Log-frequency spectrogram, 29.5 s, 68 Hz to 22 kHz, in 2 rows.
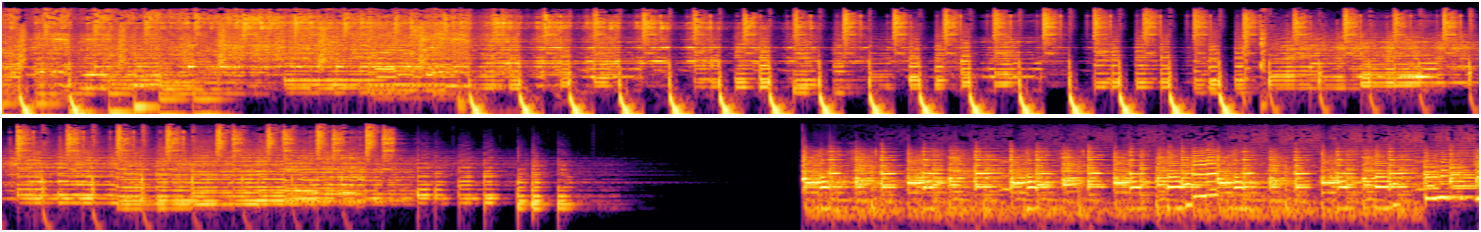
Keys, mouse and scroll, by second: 3.2 alt+click, 4.9 alt+click, 7.7 alt+click, 8.3 alt+scroll up 1, 9.3 click, 10.9 shift+right click, 12.6 right click, 13.4 click, 14.3 w, 15.1 shift+right click, 17.4 click, 18.2 scroll down 1, 18.2 w, 19.3 alt+click, 20.2 right click, 20.5 click, 20.8 scroll down 1, 20.8 w, 22.9 alt+click, 25.0 right click, 25.2 click, 25.4 alt+scroll down 1, 26.3 click, 29.1 w.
